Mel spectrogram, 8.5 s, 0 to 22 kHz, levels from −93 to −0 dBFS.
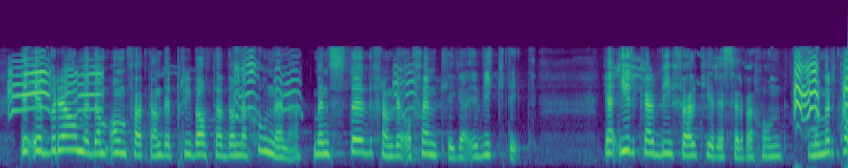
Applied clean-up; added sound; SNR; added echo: none; Gull, seagull; 2 dB; none.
